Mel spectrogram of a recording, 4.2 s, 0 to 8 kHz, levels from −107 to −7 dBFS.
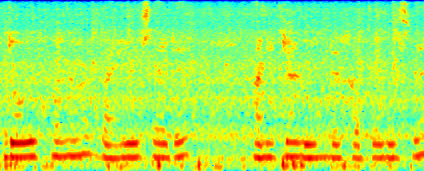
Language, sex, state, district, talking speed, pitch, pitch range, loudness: Assamese, female, Assam, Sonitpur, 155 wpm, 250 Hz, 235-260 Hz, -21 LUFS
